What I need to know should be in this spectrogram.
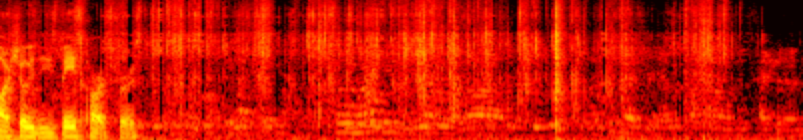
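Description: Plastic wrap crinkles as hands tear it open.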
